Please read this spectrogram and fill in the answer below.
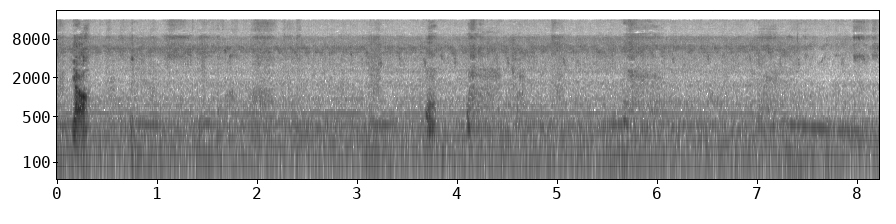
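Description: A man's short grunts as he stretches his arms, a loud one right at the start and two softer ones about four seconds in.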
